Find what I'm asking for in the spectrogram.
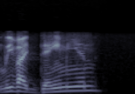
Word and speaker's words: Levi Damien: Is it Levi Damian? – That's correct, yeah.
